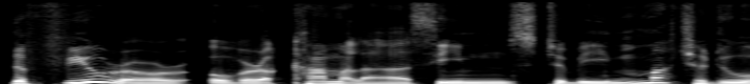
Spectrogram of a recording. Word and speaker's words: Kamala: Joe Biden's pick of Kamala Harris as his running mate reminded me of that brief encounter.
